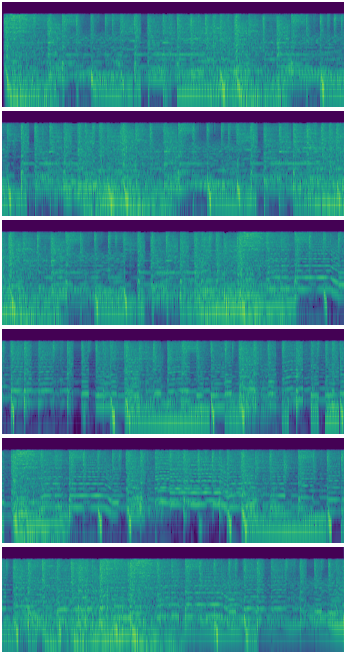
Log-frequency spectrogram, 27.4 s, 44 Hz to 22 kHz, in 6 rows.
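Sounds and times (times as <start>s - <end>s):
pop music in B minor: 0.0s - 27.3s.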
